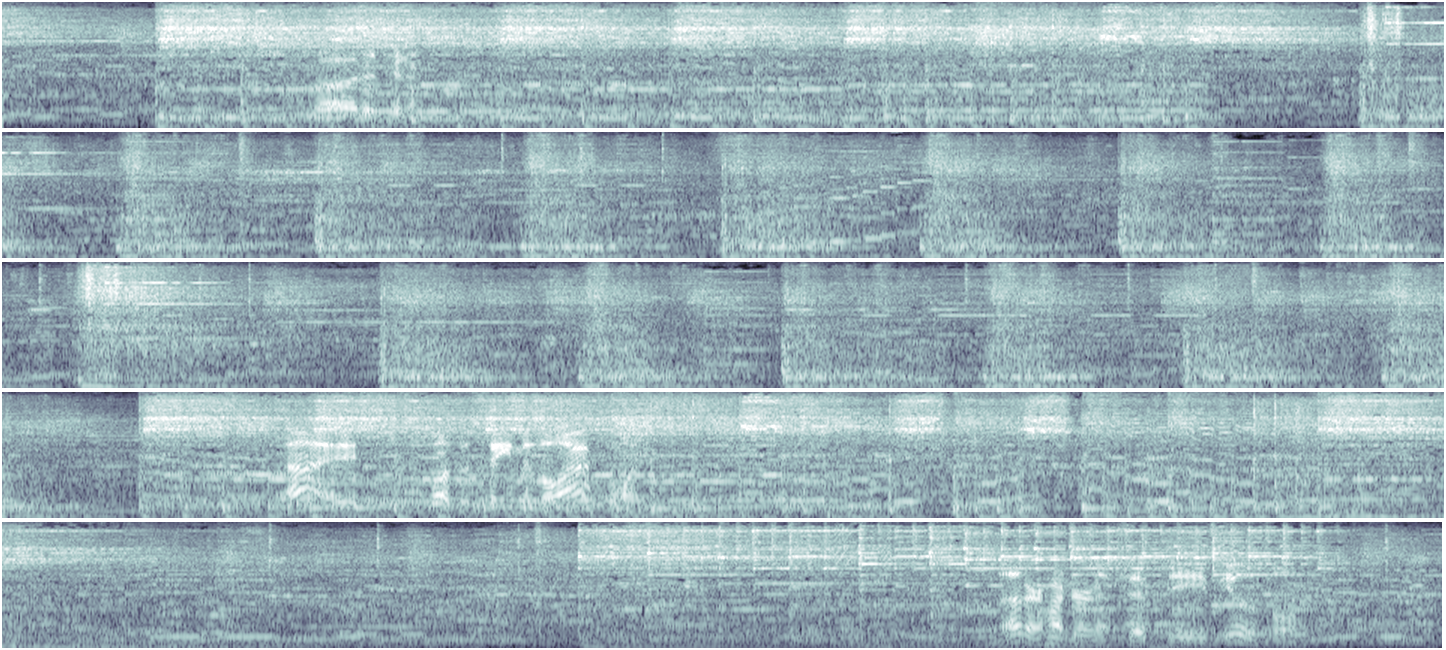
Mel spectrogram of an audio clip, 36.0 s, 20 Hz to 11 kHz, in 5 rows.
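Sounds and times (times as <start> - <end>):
slot machine win music: 0.0 - 36.0
loud hits: 6.8 - 24.2.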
